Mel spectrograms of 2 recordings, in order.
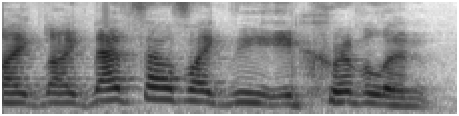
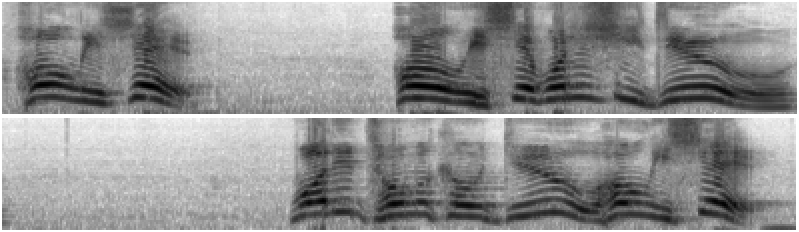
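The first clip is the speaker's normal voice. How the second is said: loud, high, astonished shouting; shocked outburst; 8 semitones higher, 10 dB louder than usual. Real, not acted. Streamer reacting to a game character's prison secret, shocked shouting. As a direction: blurt it out in disbelief, loud and high.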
